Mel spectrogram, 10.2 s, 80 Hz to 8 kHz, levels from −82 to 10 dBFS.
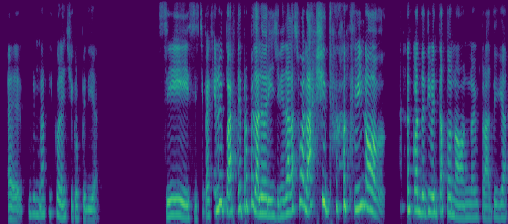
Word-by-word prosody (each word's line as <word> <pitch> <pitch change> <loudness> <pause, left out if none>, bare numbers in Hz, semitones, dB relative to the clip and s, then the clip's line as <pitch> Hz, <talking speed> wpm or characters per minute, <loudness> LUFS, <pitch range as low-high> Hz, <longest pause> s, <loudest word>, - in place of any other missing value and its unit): È 150 -2 -8
una 210 -1 -11
piccola 215 -5 -8
enciclopedia. 150 -5 -11 1.2
Sì, 190 -3 0
sì, 160 - -13
sì, - - -15
perché 195 +6 -4
lui 335 +6 +4
parte 245 +4 +3
proprio 345 +4 -4
dalle 220 -1 +6
origini, 195 -3 -2
dalla 230 +5 +2
sua 365 -2 0
nascita 370 +2 +4 0.4
fino 300 +3 +2
a 290 -1 +1
quando 260 -3 +1
è 230 - -2
diventato 225 -1 -2
nonno 170 -3 -4
in 175 0 -13
pratica. 170 -1 -8
215 Hz, 140 wpm, -19 LUFS, 175-260 Hz, 1.2 s, dalle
